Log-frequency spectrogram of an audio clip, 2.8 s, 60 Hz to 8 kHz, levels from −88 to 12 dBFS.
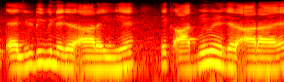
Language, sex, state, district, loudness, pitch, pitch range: Hindi, male, Uttar Pradesh, Shamli, -14 LUFS, 145 Hz, 130-170 Hz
